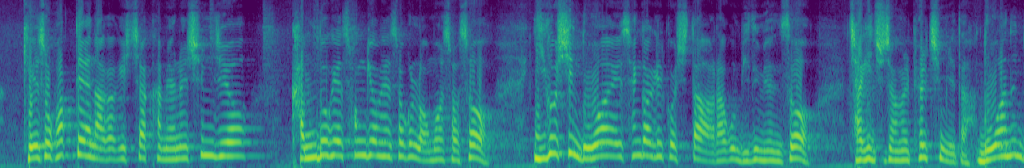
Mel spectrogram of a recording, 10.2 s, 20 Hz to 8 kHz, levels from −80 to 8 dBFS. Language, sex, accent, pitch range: Korean, male, native, 170-230 Hz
